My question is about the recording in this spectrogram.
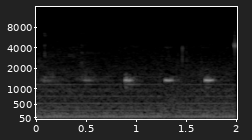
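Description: A string of short, faint, tone-like blips at one steady pitch, about two to three a second and a little stronger in the second half: computer clicks coming through Skype call audio.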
